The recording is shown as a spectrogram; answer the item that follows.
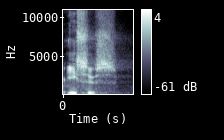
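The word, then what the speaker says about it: Isus (Ἰησοῦς): Now in the New Testament, which is written in Greek, the word Yeshua is translated in Greek, Yeshua, or Isus is actually how it's pronounced.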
